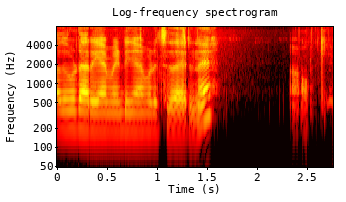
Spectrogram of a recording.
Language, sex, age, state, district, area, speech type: Malayalam, female, 18-30, Kerala, Idukki, rural, spontaneous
